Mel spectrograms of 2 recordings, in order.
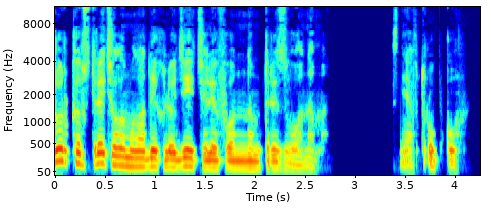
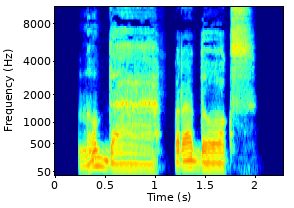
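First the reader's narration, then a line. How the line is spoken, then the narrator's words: Quiet sighing repetition. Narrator (Russian): тихонько повторил Олег, вздохнув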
